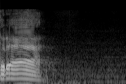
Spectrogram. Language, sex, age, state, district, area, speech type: Dogri, male, 18-30, Jammu and Kashmir, Kathua, rural, read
